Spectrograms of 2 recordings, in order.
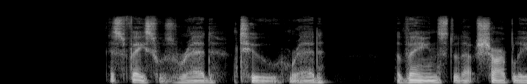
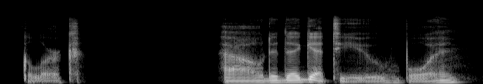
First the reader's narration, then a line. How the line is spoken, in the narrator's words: he asked, his voice still unnaturally calm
